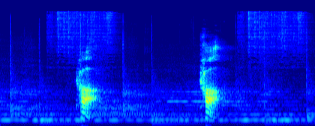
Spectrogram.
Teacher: produced by obstructing airflow in the vocal tract with the back of the tongue at the soft palate without engaging the bullet without engaging the vocal cords cop cop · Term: voiceless velar plosive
